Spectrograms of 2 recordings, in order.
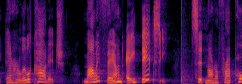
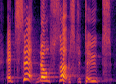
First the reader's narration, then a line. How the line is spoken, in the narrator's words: hollered blissfully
